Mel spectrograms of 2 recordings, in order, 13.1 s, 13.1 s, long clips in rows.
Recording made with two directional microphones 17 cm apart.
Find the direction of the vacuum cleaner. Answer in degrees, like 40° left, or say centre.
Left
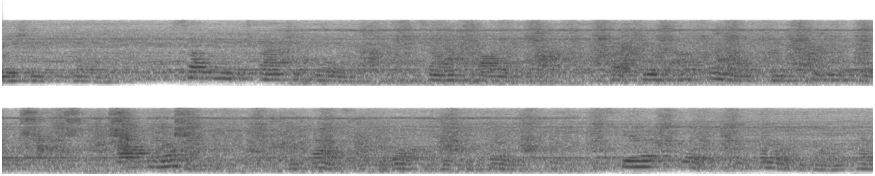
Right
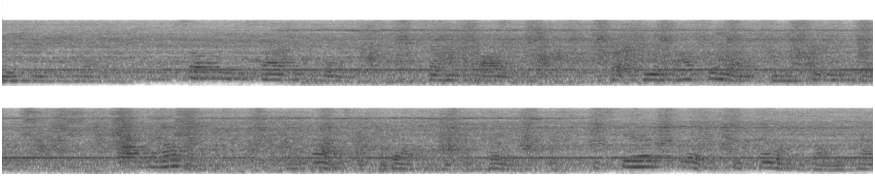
40° right.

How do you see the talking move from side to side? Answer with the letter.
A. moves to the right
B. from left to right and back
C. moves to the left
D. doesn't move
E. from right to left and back
A.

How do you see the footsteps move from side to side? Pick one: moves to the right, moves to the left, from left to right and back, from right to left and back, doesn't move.
from right to left and back.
